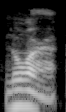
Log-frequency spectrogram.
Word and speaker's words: Nwora: Funnily enough, you threw me a curveball and wanted to talk about this year's number 45 selection, Jordan Nwora, is that how you say his name? – Yeah, I'm learning it myself. I believe you had it correct. Nwora.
